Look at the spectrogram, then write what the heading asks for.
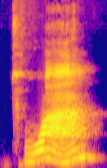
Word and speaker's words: toi: So toi, T-O-I, has that wa sound, whereas tu is different.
